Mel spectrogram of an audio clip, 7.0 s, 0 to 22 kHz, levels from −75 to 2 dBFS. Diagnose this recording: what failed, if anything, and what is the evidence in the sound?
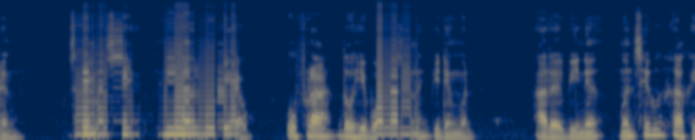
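The speech turns into a rigid, metallic buzz at a fixed pitch of 188 Hz from 0.77 to 2.40 s and again from 3.78 to 4.19 s, loosely tracking the syllables. This is robotic sound from repeated short buffers, likely at the driver or buffer stage. New audio arrived too late, so a segment about 5.3 ms long was replayed for most of each stretch while real audio was dropped.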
